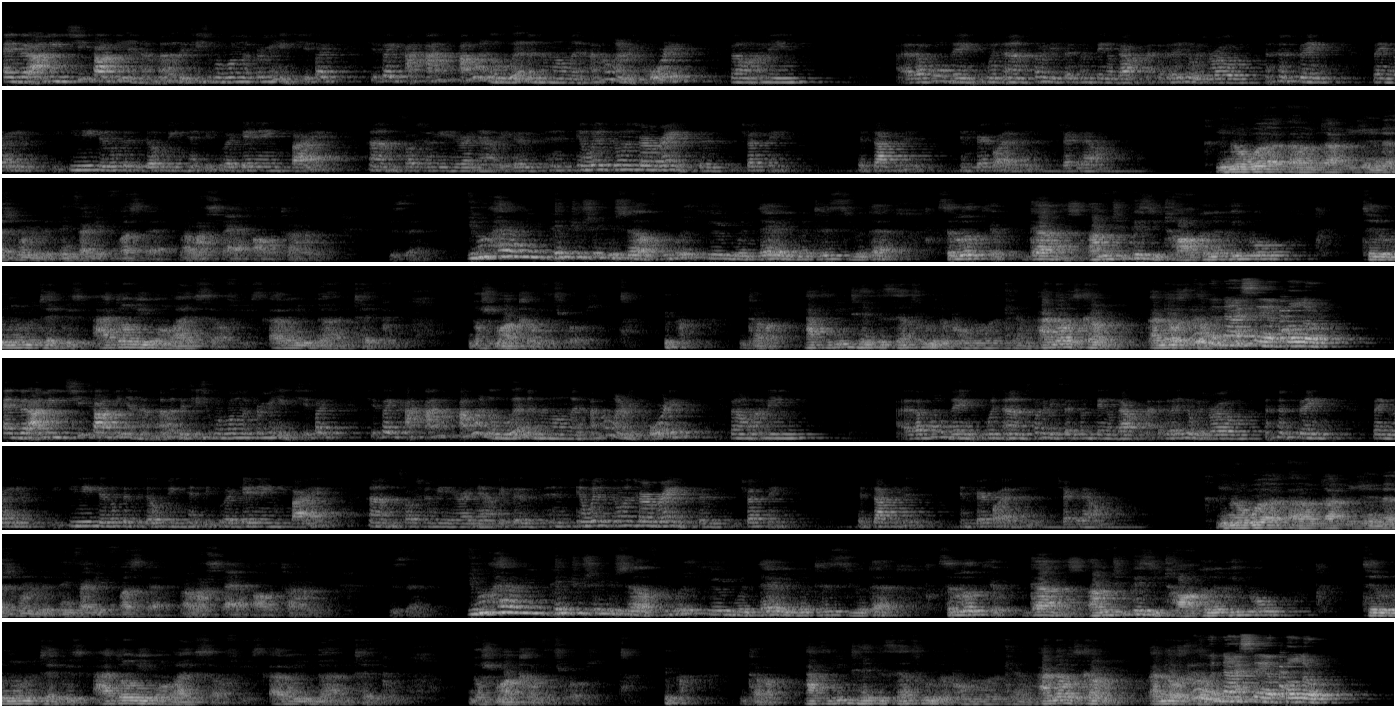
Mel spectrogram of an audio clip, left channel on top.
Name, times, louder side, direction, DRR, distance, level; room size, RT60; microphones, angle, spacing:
voice 1, 0.0-6.8 7.3-8.0 8.9-13.2 13.7-14.2 14.6-17.2 17.6-21.1 21.4-21.7 22.5-25.3 54.1-54.2 54.6-54.7, equal, 20° right, -4 dB, 0.5 m, -36 dB
voice 2, 26.1-31.0 31.7-32.1 32.5-37.8 38.1-40.6 41.0-41.1 41.5-46.1 46.5-48.0 48.5-48.6 49.2-49.5 49.8-52.9 53.2-53.9, equal, 20° left, -9 dB, 1.0 m, -32 dB
voice 3, 53.6-54.9, equal, 80° right, -1 dB, 0.6 m, -25 dB
2.3 x 2.2 x 2.8 m, 0.99 s
head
